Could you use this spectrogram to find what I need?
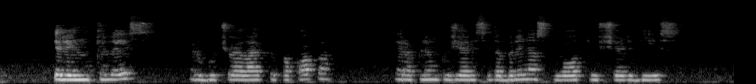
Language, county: Lithuanian, Vilnius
